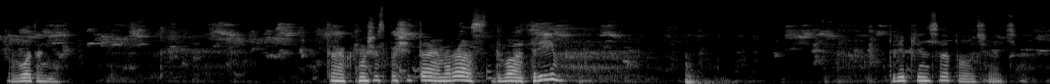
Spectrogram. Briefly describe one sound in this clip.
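Young parrot chicks squawk and chirp loudly close by.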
